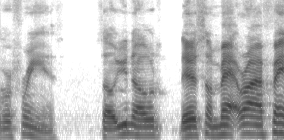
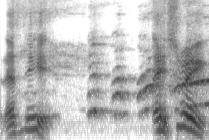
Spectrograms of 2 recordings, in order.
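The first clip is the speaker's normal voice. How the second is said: usual speaking voice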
